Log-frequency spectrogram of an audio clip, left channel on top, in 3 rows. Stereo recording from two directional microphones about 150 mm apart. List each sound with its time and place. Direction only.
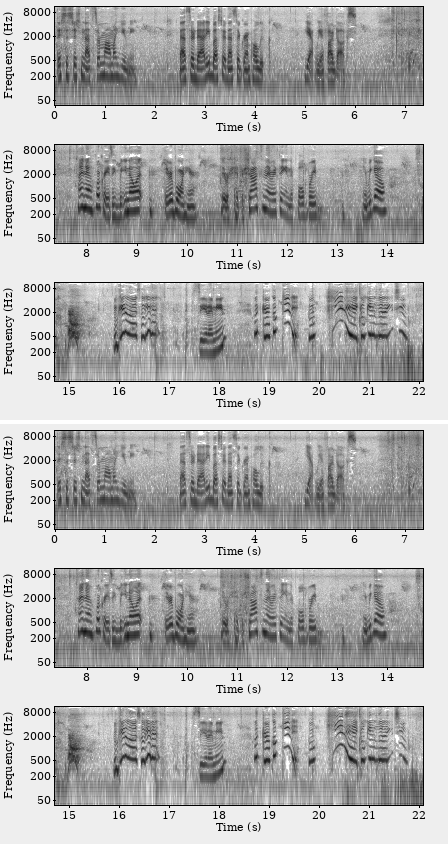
0.0 s speech: centre (ahead or behind)
7.2 s splash: centre (ahead or behind)
7.8 s a woman's voice: 10° right (ahead or behind)
9.9 s a woman's voice: 15° right (ahead or behind)
15.0 s dog: 15° left (ahead or behind)
15.9 s speech: 25° right (ahead or behind)
16.4 s speech: 50° right (ahead or behind)
17.6 s a woman's voice: 15° right (ahead or behind)
18.7 s speech: 35° right (ahead or behind)
19.2 s a sound: 15° right (ahead or behind); by 21.7 s 35° right (ahead or behind)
